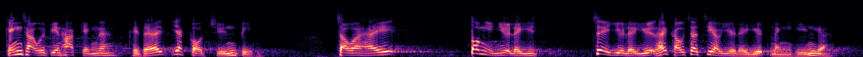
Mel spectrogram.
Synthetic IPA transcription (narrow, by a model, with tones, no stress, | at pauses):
kɪ˨˥ŋt͡sʰaː˨uː˨˧jpiː˧nɦaː˥kːɪ˨˥ŋlɛː˥kʰe˨˩sɐ˨t̚jɐ˨˥jɐ˥t̚kɔː˧t͡syː˨˥npiː˨n | t͡sɐ˨whɐ˨jɦɐ˨˥j | t̪ɔː˥ŋjiː˨˩nɥyː˨t̚le˨˩jɥyː˨˩t̚ | t͡sɛː˥˩jyː˨t̚le˨˩jyː˨t̚hɐ˨˥jkɐ˨˥wt͡sʰɐ˥t̚t͡si˥hɐ˨wjyː˨t̚le˨˩jɥyː˨t̚mɪ˨˩ŋhiː˨˥nkɛ˧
